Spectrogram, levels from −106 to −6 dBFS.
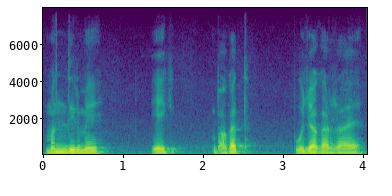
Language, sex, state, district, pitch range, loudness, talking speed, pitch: Hindi, male, Uttar Pradesh, Shamli, 100-110 Hz, -19 LUFS, 120 wpm, 105 Hz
